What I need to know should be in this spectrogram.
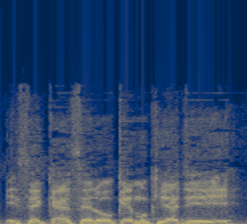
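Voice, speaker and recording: A man voicing a worried male villager who speaks with concern and pleading, in an animated horror story. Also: a little high, a little slow, over music, pitched above the performer's own voice. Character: worried male villager appealing to his chief.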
